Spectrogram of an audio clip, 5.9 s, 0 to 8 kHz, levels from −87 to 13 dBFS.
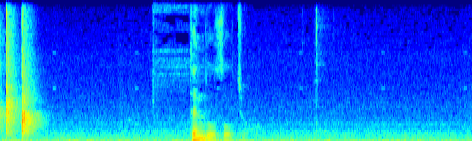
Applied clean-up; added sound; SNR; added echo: none; none; none; none.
